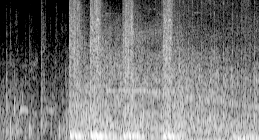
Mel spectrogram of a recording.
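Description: A rifle fires loud, sharp shots close by.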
